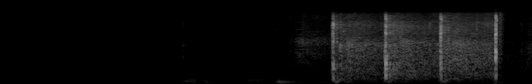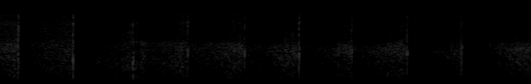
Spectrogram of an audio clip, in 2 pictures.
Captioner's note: attendees applauding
